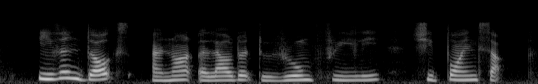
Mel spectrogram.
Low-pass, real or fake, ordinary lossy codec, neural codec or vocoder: 7.2 kHz; fake; none; codec, 16 kHz, about 1 kbps, DyCAST, with the encoder's durations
